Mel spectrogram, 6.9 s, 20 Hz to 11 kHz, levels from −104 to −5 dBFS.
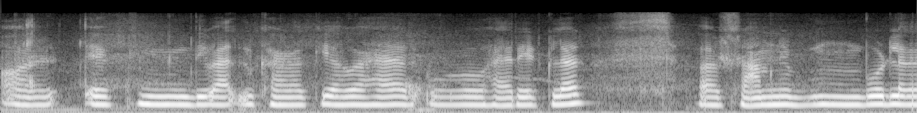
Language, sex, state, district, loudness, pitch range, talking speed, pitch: Hindi, female, Jharkhand, Palamu, -14 LUFS, 185-200 Hz, 140 wpm, 190 Hz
